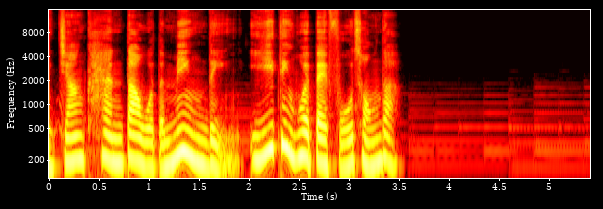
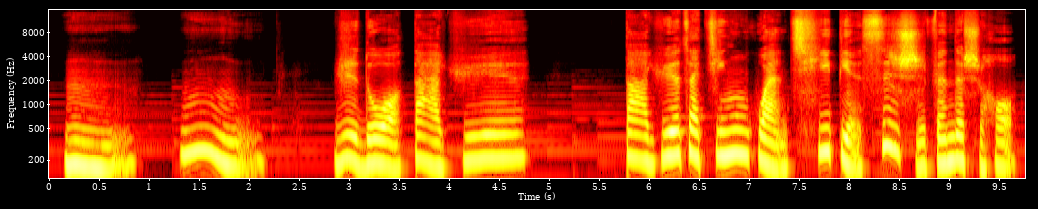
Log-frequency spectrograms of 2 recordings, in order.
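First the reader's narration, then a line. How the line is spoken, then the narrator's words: Slow, king. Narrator (Chinese): 国王 嘴里慢慢说道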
